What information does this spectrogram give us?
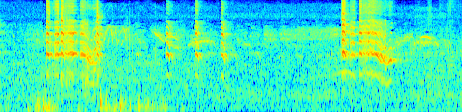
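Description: Northern Lapwing giving hoarse, wheezy, down-slurred calls in a quick burst of several notes, with another strained call near the end; a few soft low thumps early on.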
